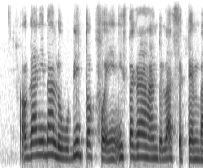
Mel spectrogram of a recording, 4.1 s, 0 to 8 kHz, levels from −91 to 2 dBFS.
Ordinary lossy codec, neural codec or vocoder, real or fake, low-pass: Opus, 32 kbps; none; real; 7.2 kHz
